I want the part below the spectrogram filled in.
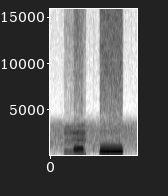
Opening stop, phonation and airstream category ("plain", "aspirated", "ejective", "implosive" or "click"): aspirated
